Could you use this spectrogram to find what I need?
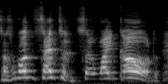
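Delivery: high, loud disbelieving exclaim; exasperated outburst. Real, not acted. Reacting to a one-sentence paragraph, loud and high. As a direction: cry out at the endless sentence.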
